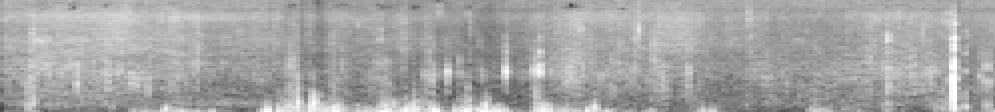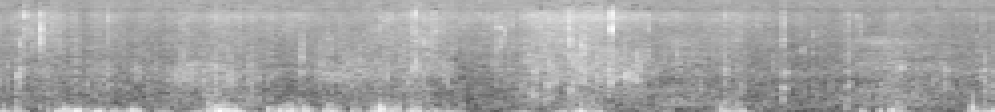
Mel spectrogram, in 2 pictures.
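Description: Shrubs rustle and scrape against a hiker.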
